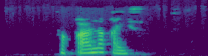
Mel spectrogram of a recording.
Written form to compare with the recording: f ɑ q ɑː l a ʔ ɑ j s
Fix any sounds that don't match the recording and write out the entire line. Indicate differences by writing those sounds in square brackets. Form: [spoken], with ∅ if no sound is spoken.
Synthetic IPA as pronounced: f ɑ q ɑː l a [q] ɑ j s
